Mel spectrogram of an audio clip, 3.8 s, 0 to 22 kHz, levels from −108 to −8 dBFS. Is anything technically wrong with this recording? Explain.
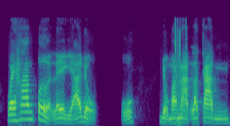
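Yes, there are two faults in this speech.

From 1.57 to 2.06 s there is a call audio freeze. Packets were likely held up in transit, so the receiver's jitter buffer ran dry. It filled the gap of about 0.46 s by extending the last sound, which fades quickly and leaves roughly 0.41 s of near-silence. When the packets arrive, the speech resumes where it stopped. Nothing is lost, but everything after it is pushed about 0.46 s later.

From 2.92 to 3.14 s there is cable scratch noise. A worn cable, connector or control was likely moved, and its contact resistance changed rapidly. That produces a short patch of dense, irregular crackling and rustling, roughly 10 dB below the speech, layered over it for about a fifth of a second.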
